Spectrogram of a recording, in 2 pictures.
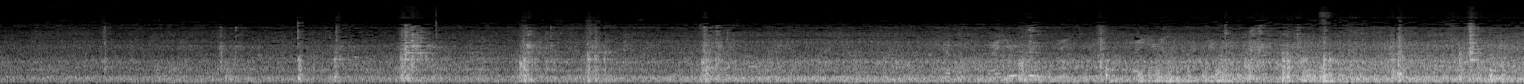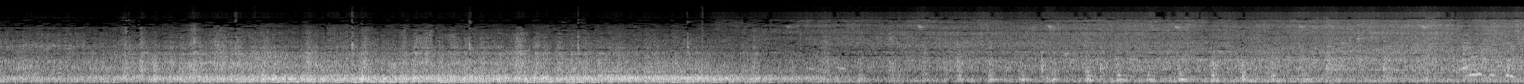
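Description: Railway coaches, including Royal Mail travelling post office vans, rolling past on the track. Their wheels click over the rail joints in the first seconds, then a rumble builds to its loudest about two-thirds of the way through and eases off.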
